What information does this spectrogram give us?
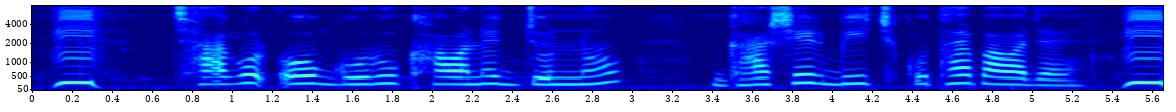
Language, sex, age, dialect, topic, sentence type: Bengali, female, 18-24, Rajbangshi, agriculture, question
